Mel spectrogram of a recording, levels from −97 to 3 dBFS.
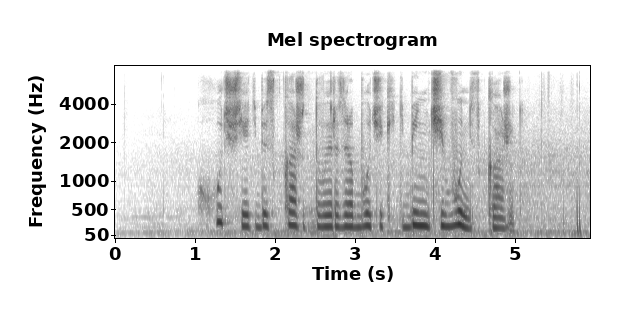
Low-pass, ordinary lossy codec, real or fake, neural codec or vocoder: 7.2 kHz; none; real; none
